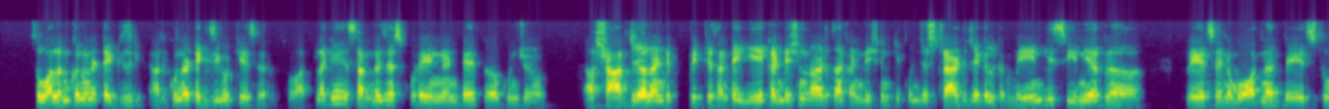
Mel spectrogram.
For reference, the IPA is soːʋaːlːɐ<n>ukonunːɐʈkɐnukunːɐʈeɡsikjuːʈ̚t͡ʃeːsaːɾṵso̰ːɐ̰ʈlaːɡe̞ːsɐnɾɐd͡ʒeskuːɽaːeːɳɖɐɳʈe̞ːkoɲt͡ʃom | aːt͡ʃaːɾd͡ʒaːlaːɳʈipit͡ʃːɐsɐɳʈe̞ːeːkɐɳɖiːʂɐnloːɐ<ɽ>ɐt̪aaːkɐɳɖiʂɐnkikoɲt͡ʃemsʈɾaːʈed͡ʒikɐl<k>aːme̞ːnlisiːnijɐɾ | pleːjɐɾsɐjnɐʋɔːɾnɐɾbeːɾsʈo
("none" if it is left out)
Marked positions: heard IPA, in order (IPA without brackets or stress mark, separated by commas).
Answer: n, ɽ, ɡ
